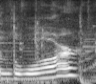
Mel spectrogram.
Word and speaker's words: Loire: The Loire? I assume it's pronounced like Noir.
